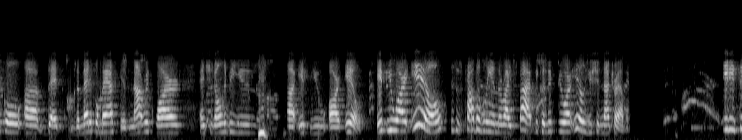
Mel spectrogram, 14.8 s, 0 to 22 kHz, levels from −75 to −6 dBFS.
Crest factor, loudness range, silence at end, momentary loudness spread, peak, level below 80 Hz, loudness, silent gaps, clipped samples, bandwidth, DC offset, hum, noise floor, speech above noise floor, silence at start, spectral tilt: 16 dB; 5 LU; 0 s; 14 LU; -8 dBFS; -68 dBFS; -24 LUFS; 12.98-13.09 s, 13.20-13.24 s; under 0.1%; 5.2 kHz; under 0.1%; none; -45 dBFS; 21 dB; 0 s; -8.5 dB/octave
